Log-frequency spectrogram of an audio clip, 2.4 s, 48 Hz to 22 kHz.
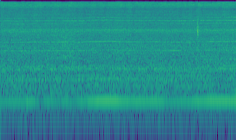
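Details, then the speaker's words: Grain mill grinding 2 cups red and 1 cup white wheat berries: steady, even motor whine at one pitch with faint grain rattle; running smoothly under load. "I'm gonna let that finish grinding."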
